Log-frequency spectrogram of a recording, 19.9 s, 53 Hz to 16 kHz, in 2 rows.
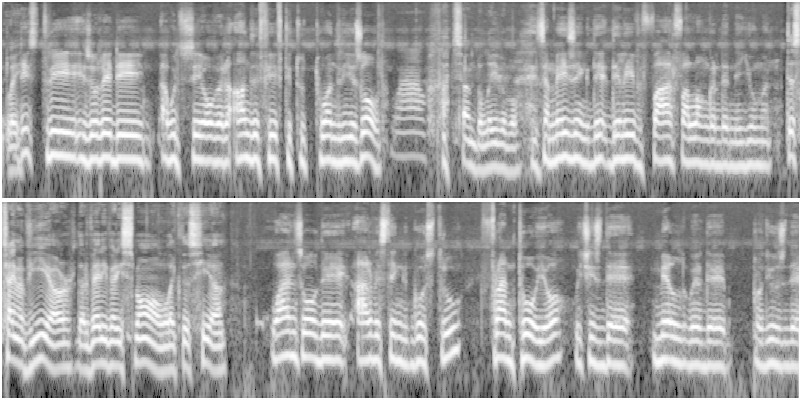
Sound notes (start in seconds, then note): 5.2 chuckling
